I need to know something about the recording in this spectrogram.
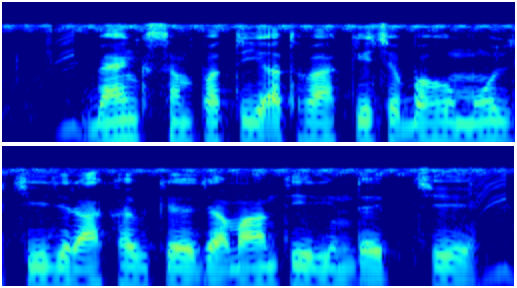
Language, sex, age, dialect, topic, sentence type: Maithili, male, 18-24, Southern/Standard, banking, statement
